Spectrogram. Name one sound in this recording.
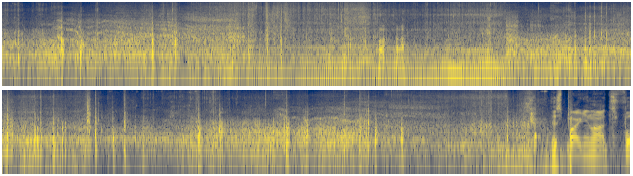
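Skateboard decks clack and snap against concrete.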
